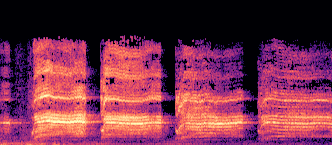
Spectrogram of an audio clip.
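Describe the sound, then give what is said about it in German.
Piglets squeal loudly in four long, shrill bursts, each lasting about a second with brief gaps between, set against a low, steady background hum of ventilation in a conventional pig barn under artificial light; no grunting stands out. “Kunstlicht, Grünen der Lüftung, Menschenstimmen. Schweinegrunzen, Ferkelküken.”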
